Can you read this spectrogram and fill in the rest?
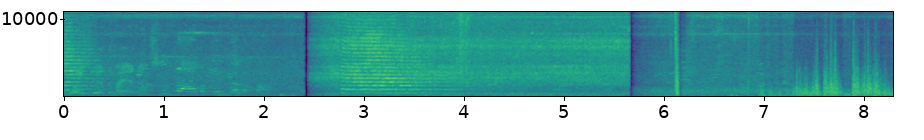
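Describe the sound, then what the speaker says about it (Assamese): A running train rumbles close by as its horn sounds in a long sustained blast, with clattering wheels and people talking over the noise. "তো উঠি ল'লো ট্ৰেইনৰ ভিতৰত।"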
